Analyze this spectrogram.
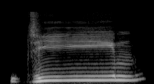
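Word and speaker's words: ج: জিভের মাঝখান আর তার বরাবর উপরের তালুর সঙ্গে লাগিয়ে একদম পুরো চেপে উচ্চারণ হবে। জিম, শিন, ইয়া।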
